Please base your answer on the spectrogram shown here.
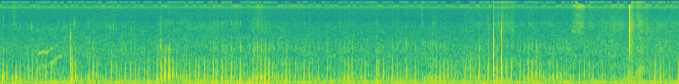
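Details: Sleeping kittens Snowy, Furry and Zoe purr softly indoors, a quiet, fine-grained rumble swelling in slow waves roughly every second, over a steady low hum, with two sharp faint clicks near the end.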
